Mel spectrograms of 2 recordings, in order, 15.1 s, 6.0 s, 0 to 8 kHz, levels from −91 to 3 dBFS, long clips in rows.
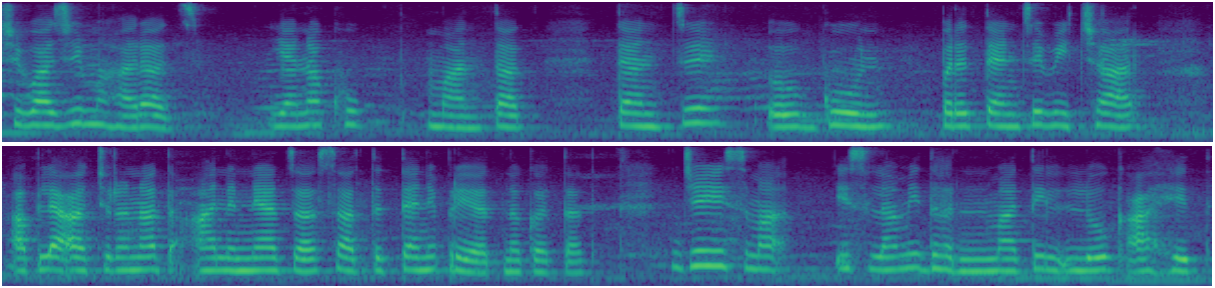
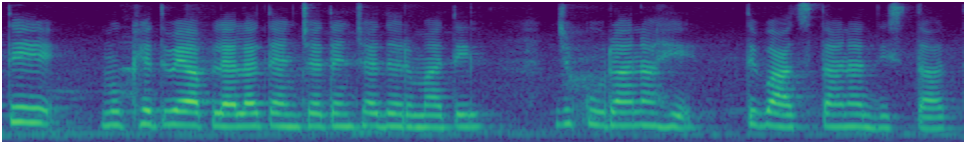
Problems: constant background noise, continuous background conversations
